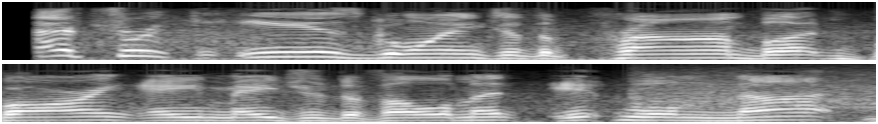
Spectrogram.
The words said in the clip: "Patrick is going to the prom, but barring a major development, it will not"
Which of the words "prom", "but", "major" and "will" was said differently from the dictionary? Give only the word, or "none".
none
